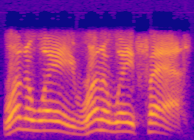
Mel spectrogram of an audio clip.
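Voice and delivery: lightly hammed-up, high-pitched cry of retreat; high mock call to flee; comic movie quote. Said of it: "one of the funniest lines is what".

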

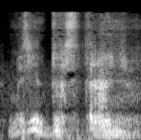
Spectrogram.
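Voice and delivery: eerie possessed voice, breathy and strange; demon voice. Acted. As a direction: play a possessed man on a prank call. Broma telefónica, voz de poseído. (voz de poseído en broma)

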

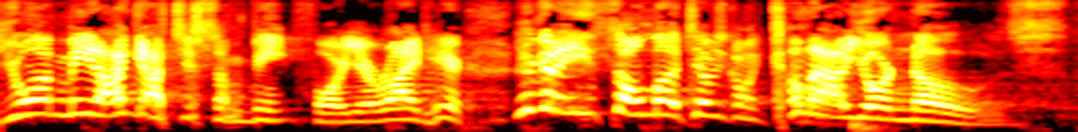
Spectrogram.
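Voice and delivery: high, emphatic mock threat; stern God. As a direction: dish out a divine threat, slowing at the end. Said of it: "that's how it reads".

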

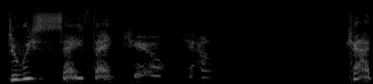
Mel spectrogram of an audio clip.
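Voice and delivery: high hushed whisper of a bewildered disciple; stunned disciple whispering. Pretend. Disciple at the foot washing, high bewildered whisper. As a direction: whisper it like you can't believe it.

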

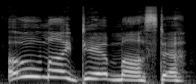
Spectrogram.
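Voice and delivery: delighted dog calling out; dog's happy cry. A narrator's reading. Dog telling the cat of his joy, happy cry. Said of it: "cried the dog".

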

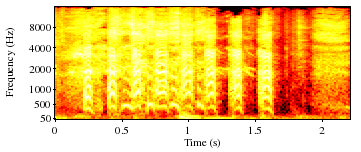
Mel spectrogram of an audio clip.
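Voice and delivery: drawn-out laugh way up high; long high laugh. Real, not acted. Retelling the customs check, long high laugh.

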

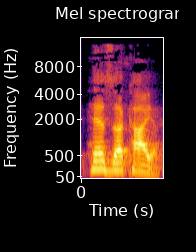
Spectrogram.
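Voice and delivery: Hezekiah slow and loud, every syllable drawn out. Shown as a demonstration. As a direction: lead a crowd in saying Hezekiah slowly. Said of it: "That's, again".

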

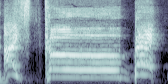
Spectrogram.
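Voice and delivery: loud, slow, high hawker shout; beer vendor shout. Retold or imitated. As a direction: drop the R and bellow it. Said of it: "The R is silent".

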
